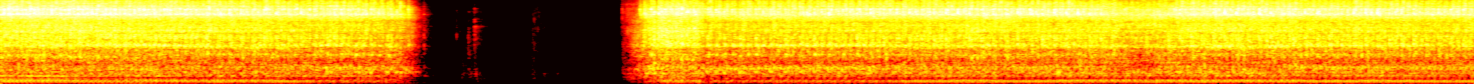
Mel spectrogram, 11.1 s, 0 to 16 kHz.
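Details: Homemade four-cylinder CD125four engine (Honda Monkey converted, ver1.1), indoor start test with reduced mic level after sealing gaskets against blow-by: busy, even idle, steady beat, no knocks or rattles, one brief dropout; normal idle.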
